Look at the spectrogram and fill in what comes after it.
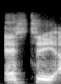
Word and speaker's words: Australia: If you think of it spelled Straylia, Australia, that's how we say it over here. No one pronounces the A, U. It's Australia. If you're ever hanging out in Australia and you want to talk about Australia, just call it Australia.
